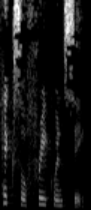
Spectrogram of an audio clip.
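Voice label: "pixel frequency", English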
